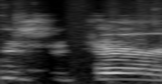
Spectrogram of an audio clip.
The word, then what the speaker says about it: Sha'Carri: Oh, it's Sha'Carri. It rhymes with Barry.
